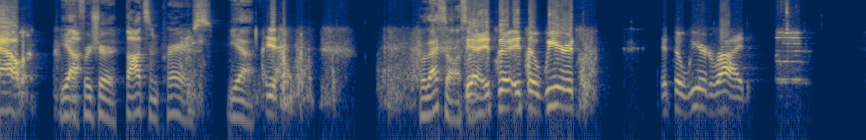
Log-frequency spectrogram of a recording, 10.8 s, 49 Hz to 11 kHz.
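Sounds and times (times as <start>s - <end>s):
speech: 0.2s - 3.7s, 5.2s - 7.4s, 8.3s - 9.9s
cab car horn blast: 9.7s - 10.2s.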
